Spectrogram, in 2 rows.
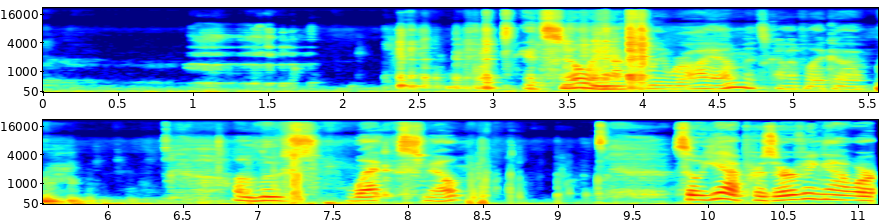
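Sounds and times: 
person sipping a drink: 1.0s - 4.0s
speech: 3.2s - 5.8s, 6.9s - 8.6s, 9.8s - 11.1s.

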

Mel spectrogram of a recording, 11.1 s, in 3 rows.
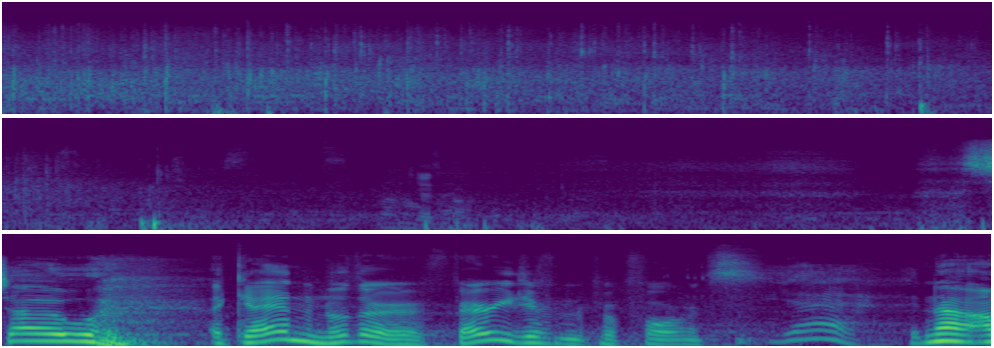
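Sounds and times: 
audience applauding: 0.0s - 4.4s
sharp individual claps and thumps: 0.8s - 1.2s, 3.1s - 4.5s
speech: 7.4s - 11.1s.

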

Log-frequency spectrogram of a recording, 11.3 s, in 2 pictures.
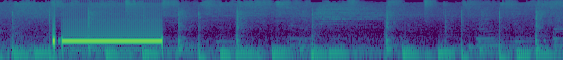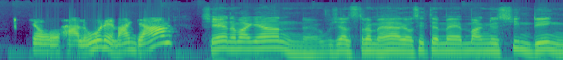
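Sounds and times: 
quiet rhythmic music bed: 0.0s - 11.2s
telephone ringing tone while a call is placed: 0.6s - 1.6s
speech: 6.0s - 11.2s.

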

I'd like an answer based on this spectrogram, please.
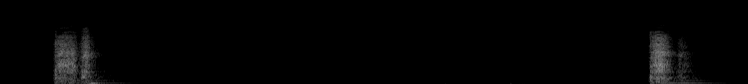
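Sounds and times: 
man imitating a dying man's very slow breathing: 6.5s - 7.1s.

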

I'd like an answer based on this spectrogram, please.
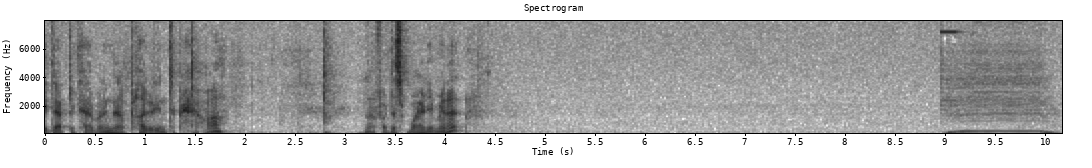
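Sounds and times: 
speech: 0.0s - 2.0s, 3.2s - 4.4s
device beeps on AC power: 9.0s - 10.0s.

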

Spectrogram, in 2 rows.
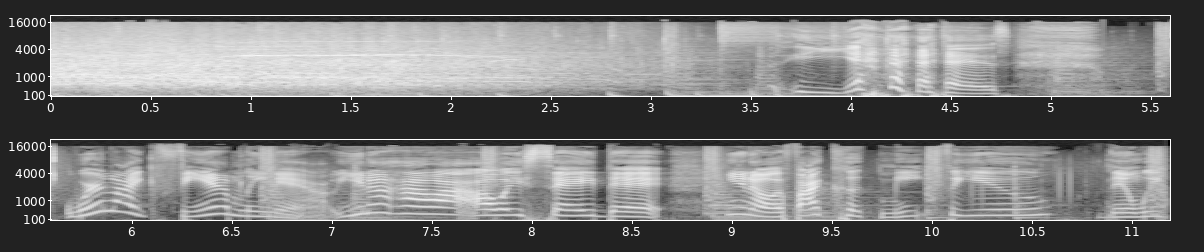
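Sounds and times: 
crowd clapping: 0.0s - 3.3s
speech: 4.3s - 11.1s.

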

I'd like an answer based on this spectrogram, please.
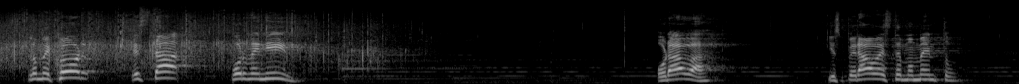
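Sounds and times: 
audience applauding: 0.0s - 4.4s
speech: 0.3s - 3.1s, 6.6s - 7.2s, 8.3s - 9.7s.

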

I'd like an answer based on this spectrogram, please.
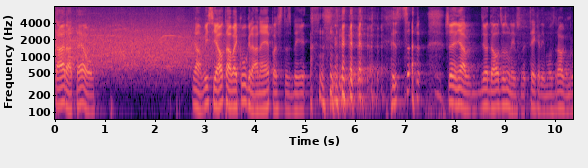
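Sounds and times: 
speech: 0.0s - 0.9s, 2.8s - 10.3s
applause: 0.0s - 3.8s
laughter: 5.2s - 7.3s.

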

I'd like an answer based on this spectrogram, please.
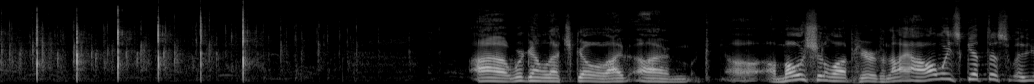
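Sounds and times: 
audience clapping: 0.0s - 4.5s
speech: 4.8s - 10.3s.

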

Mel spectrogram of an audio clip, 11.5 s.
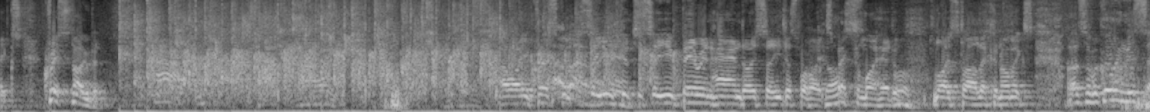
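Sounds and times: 
speech: 0.0s - 2.4s, 5.0s - 11.5s
audience applause welcoming a guest onto a show: 1.2s - 7.1s.

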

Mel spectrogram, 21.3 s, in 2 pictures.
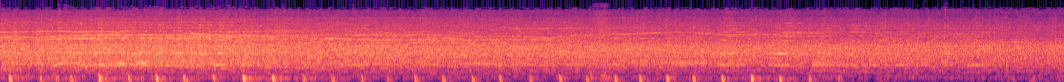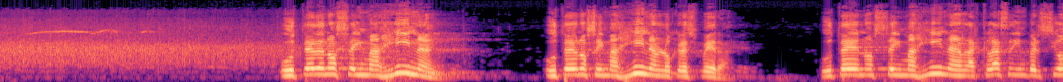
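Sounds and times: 
audience applause: 0.0s - 13.9s
speech: 13.5s - 15.2s, 16.2s - 18.0s, 18.8s - 21.2s.

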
